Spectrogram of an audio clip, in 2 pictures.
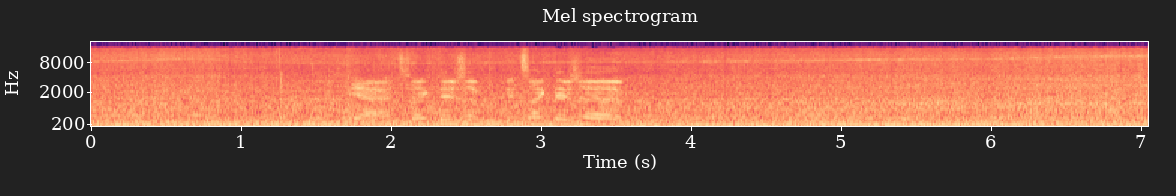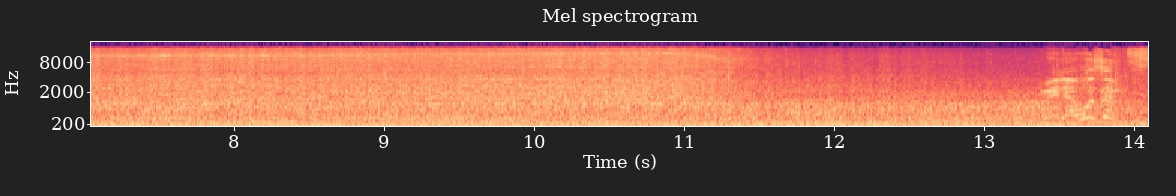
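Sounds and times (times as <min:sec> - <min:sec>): car engine accelerating hard: 0:00.0 - 0:14.0
road and wind noise: 0:00.0 - 0:14.0.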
